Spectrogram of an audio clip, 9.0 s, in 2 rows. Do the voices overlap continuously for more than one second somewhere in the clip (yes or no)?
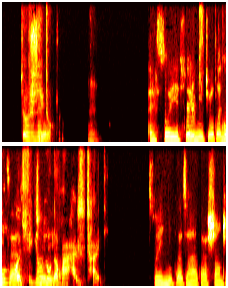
yes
